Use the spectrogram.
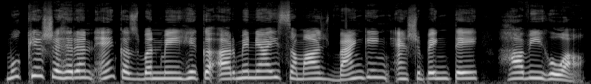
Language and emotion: Sindhi, neutral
